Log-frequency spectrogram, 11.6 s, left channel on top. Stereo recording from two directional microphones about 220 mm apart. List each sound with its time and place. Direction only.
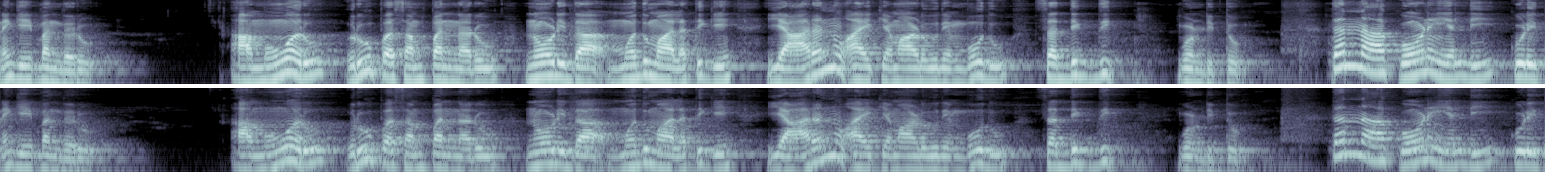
0.0 s a man's voice: 35° left (ahead or behind)
1.7 s a man's voice: 35° left (ahead or behind)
